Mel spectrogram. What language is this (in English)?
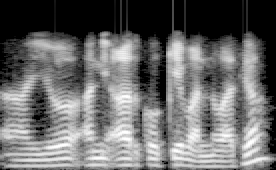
Nepali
